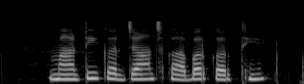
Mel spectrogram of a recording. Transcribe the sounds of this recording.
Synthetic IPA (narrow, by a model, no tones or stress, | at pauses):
mãːʈikəɾd͡ʒãːt͡ʃkaːbəɾkəɾt̪ʰĩ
